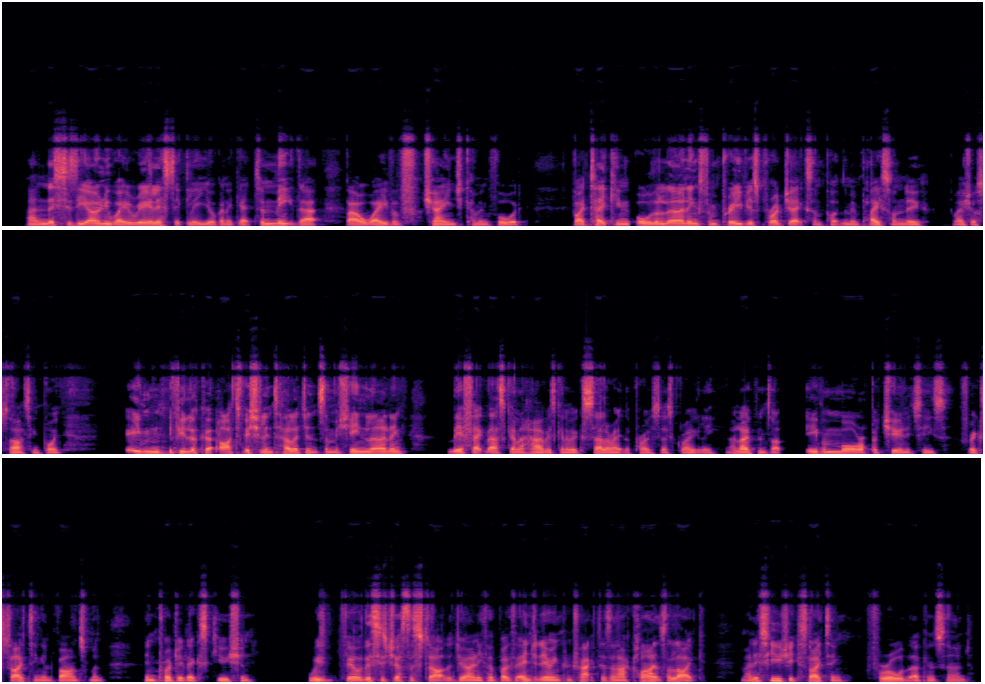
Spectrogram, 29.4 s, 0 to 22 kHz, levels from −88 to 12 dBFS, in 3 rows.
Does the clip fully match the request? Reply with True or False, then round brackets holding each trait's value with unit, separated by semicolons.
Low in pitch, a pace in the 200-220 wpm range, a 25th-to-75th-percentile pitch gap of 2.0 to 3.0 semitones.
True (125 Hz; 205 wpm; 2.5 semitones)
